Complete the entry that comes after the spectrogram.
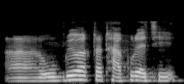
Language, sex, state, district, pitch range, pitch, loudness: Bengali, female, West Bengal, North 24 Parganas, 165-195 Hz, 175 Hz, -16 LUFS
